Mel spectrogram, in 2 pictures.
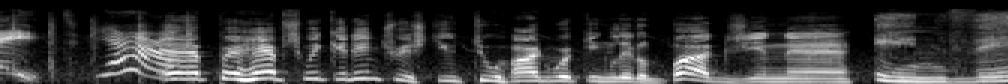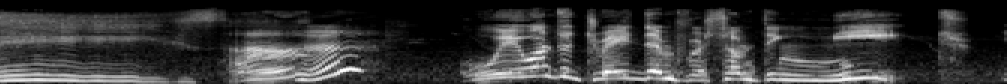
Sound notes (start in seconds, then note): none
